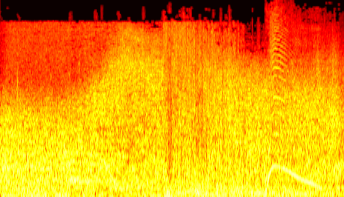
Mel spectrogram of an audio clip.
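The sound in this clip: Outgoing artillery rocket fire during shelling of the Baba Amr neighborhood makes a loud, continuous booming roar that fills the whole clip without letting up.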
